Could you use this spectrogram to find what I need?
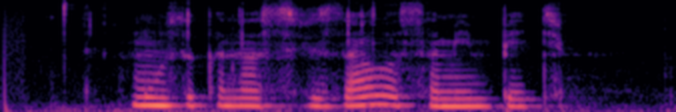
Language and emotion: Russian, neutral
